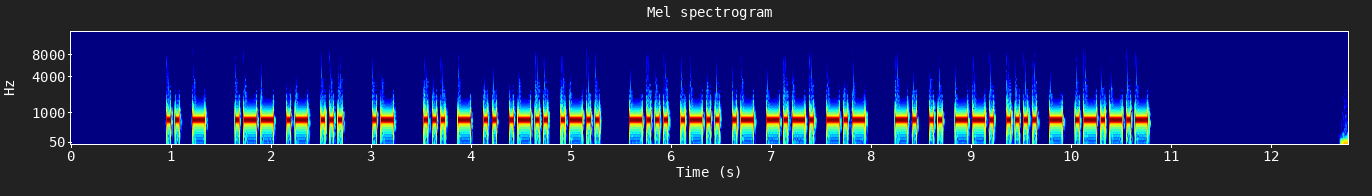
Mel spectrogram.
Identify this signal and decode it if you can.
Morse code, heard as a keyed tone, about 28 wpm, 700 Hz. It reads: IT WAS A STILL BLACK NIGHT.
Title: Sentences from Top 1000 Words - Review Part 2 - 28wpm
